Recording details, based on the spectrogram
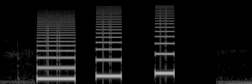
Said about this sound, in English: If the top of our wave is 1 and the bottom is 0, we can make a really easy waveform by just switching between 0, 1, 0, and 1. And that's called a square wave. And I'm going to play it right here.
